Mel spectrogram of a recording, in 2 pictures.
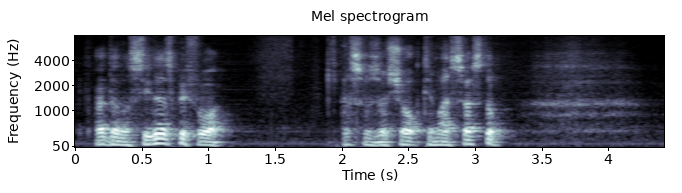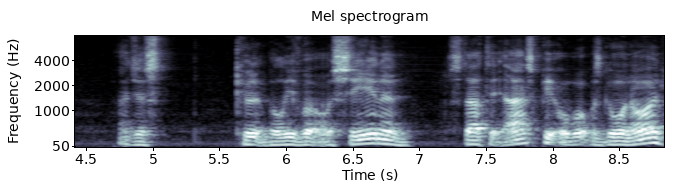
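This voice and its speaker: A man speaks at a fairly quick pace with long, frequent pauses. His fairly low voice is somewhat breathy and has ordinary pitch variation. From Scotland, Greenock (born in London). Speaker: union leader, boilermaker. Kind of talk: life story interview. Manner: animated storytelling.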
